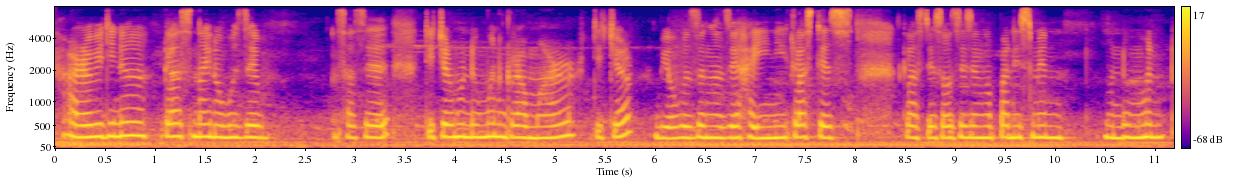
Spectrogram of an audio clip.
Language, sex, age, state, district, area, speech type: Bodo, female, 18-30, Assam, Udalguri, rural, spontaneous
